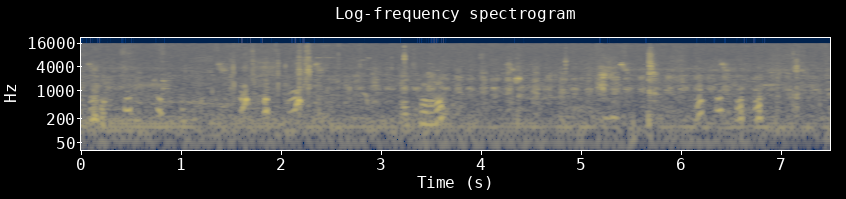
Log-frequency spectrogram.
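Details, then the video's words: Lucy, a Bernese Mountain Dog mother, with her puppies: brief whimpers and soft panting bursts recur through seven seconds, mixed with German conversation and a low steady hum. "Lucy and her Puppies - Bernese Mountain Dog"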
